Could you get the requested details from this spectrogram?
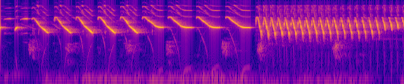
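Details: Canary, singing as a model for other birds: a run of loud falling whistled sweeps repeated about four per second, switching abruptly into a rapid buzzing trill.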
